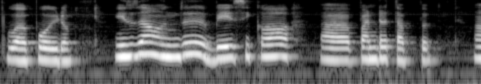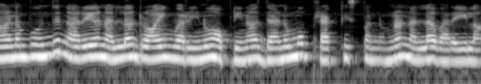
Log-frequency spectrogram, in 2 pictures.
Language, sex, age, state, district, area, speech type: Tamil, female, 18-30, Tamil Nadu, Ariyalur, rural, spontaneous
